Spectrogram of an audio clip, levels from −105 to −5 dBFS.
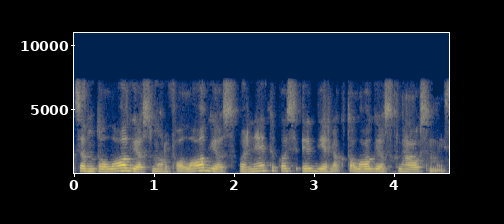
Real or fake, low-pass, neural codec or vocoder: real; 7.2 kHz; none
